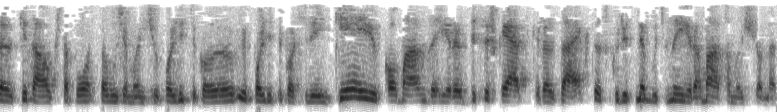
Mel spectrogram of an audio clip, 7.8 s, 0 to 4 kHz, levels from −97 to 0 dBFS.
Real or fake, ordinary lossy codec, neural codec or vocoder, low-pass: real; MP3, 16 kbps; none; 3.6 kHz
